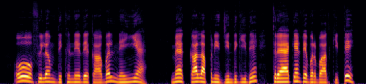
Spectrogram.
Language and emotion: Dogri, disgusted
